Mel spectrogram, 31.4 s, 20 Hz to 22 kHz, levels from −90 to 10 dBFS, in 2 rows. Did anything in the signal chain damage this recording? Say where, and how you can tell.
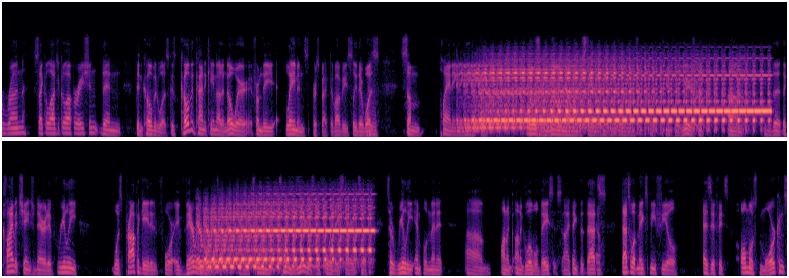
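Yes, there's feedback howl, and it comes from an acoustic loop rather than the wiring or codec: two devices on the same call are sharing a room. From 9.09 to 15.52 s a tone around 700 Hz builds until it's about 14 dB over the speech, and from 19.58 to 23.28 s it happens again, this time around 1.5 kHz and reaching the same level. Both events repeat at roughly 150 ms, which is the trip time round the loop. Each pass gains level, so the ring keeps narrowing onto whatever frequency the loop favours.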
